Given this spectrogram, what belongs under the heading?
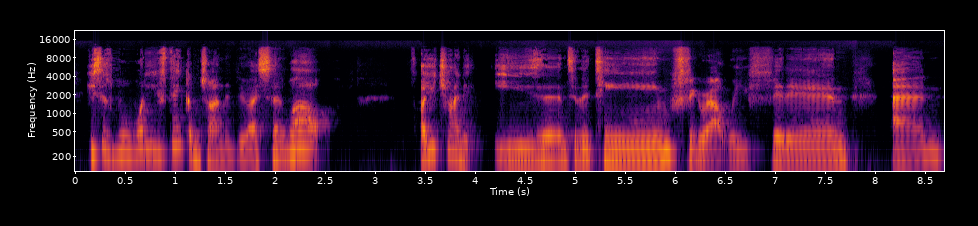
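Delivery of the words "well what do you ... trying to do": mock agitated, irritated, high and fast angry voice. Retelling his answer when asked in the car why he is angry, imitating a man getting angry. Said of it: "he starts to get angry".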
